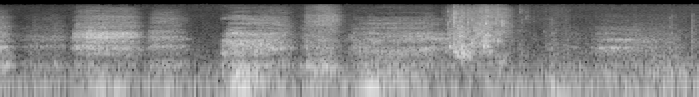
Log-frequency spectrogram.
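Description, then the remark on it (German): Water rushes and splashes in uneven surges as a man sets up a birth pool and fills it with water, loud, with breathy hissing bursts mixed in and no talking. “baut Bernd den Geburtspool auf und füllt ihn mit Wasser”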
